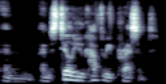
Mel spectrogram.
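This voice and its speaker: A man's voice: medium pitch, lively intonation, normal speed, vocal fry, slightly rough. A middle-aged man from Peru, a neurosurgeon guest in an interview, explaining things earnestly with frequent restarts. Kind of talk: interview answers.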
